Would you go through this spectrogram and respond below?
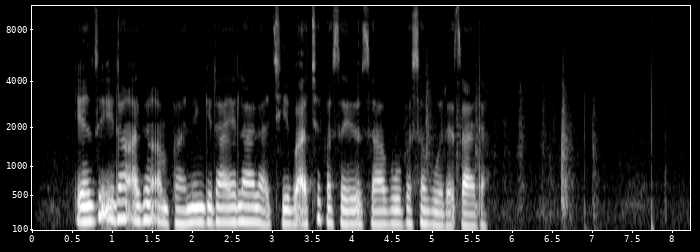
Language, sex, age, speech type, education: Hausa, female, 15-29, read, tertiary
